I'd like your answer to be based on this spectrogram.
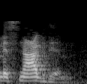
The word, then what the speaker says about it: Misnagdim: So the story is going to talk a lot about Hasidim and, for lack of a better term, Mitnagdim, or Hasidim and Misnagdim, for those who prefer the Ashkenazi pronunciation.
